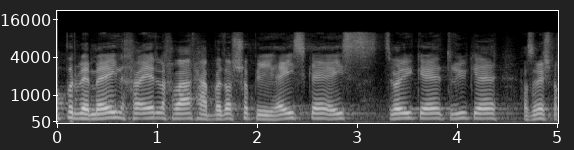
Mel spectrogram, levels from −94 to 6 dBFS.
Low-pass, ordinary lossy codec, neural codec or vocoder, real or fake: 9.9 kHz; none; codec, 44.1 kHz, 7.8 kbps, Pupu-Codec; fake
